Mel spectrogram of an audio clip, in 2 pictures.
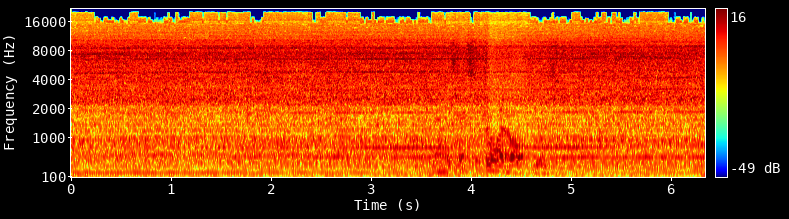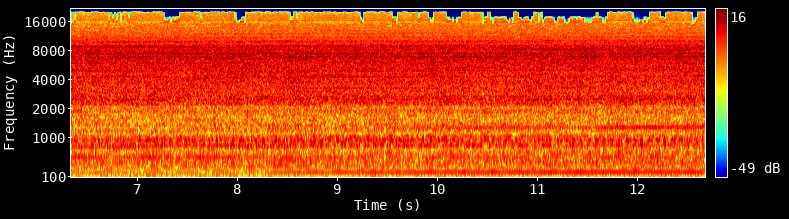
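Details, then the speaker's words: Hotpoint BIWDHG75148UKN integrated washer dryer on high-speed spin, thought to be about 1400 rpm: even steady hum at one pitch with soft whoosh, no knocks or rumble; normal. "Interesting. I think that's like 1400 now."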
